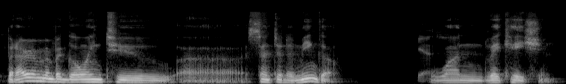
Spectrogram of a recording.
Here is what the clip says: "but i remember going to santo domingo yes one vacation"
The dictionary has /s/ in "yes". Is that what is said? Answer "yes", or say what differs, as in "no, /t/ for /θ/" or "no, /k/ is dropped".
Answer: no, /s/ is dropped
